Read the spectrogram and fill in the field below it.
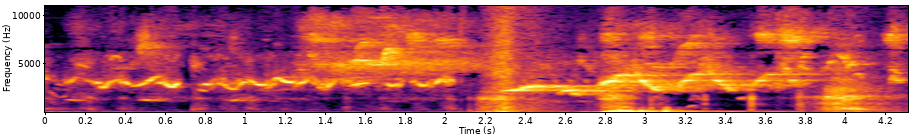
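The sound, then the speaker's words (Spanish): A bird-sound wake-up alarm: birds chirp and twitter continuously, bright trills layered over one another, starting slowly and building progressively, joined midway by a louder burst of calls and a low thump or two. “Voy a hablar un poco y cuando se ponga a activar un poco más el volumen, la cosa es que empieza de forma progresiva a sonar sonidos de pajaritos, fijaros.”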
